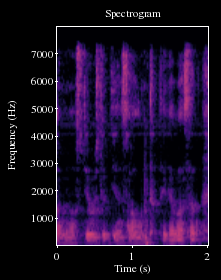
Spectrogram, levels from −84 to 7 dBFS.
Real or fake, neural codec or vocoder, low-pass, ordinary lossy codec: real; none; 7.2 kHz; none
